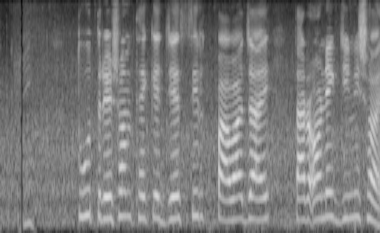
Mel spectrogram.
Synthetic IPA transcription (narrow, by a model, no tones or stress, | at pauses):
t̪ut̪ɾeʃomt̪ʰeked͡ʑesilkpaoad͡ʑae | t̪aɾɔnek̚d͡ʑiniʃɦɔe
